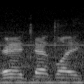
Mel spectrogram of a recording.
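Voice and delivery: ordinary talk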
